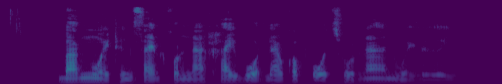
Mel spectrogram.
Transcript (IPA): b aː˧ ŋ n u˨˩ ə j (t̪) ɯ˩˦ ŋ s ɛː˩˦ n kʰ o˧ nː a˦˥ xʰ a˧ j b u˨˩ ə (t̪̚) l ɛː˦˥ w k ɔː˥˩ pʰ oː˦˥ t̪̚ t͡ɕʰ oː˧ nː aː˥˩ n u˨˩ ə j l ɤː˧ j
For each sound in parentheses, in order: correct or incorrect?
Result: incorrect: t̪ʰ, correct

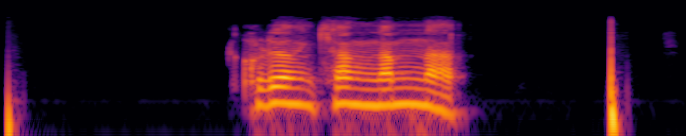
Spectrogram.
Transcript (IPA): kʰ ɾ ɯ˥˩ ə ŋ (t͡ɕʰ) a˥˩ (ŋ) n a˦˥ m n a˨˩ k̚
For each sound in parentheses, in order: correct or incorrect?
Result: correct, correct

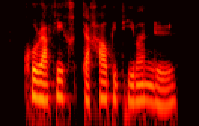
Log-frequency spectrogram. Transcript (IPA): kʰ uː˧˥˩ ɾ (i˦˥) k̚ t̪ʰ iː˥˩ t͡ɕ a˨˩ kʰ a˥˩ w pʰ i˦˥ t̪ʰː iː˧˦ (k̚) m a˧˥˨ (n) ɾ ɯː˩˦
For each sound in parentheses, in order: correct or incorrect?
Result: incorrect: a˦˥, incorrect: none, correct

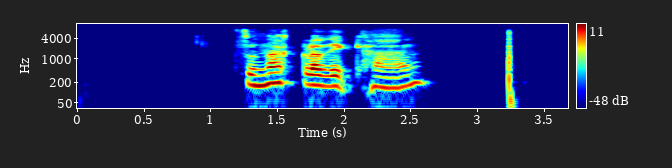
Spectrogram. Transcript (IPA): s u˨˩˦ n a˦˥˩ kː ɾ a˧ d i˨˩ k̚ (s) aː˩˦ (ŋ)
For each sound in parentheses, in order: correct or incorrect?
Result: incorrect: h, correct

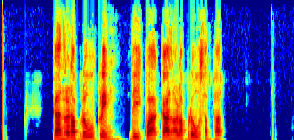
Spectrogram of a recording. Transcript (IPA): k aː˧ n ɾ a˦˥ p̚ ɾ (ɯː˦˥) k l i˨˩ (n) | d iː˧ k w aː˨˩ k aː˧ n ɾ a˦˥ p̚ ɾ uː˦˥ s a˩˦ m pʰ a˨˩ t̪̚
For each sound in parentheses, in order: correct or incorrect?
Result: incorrect: uː˦˥, correct

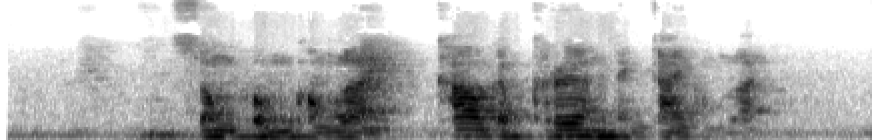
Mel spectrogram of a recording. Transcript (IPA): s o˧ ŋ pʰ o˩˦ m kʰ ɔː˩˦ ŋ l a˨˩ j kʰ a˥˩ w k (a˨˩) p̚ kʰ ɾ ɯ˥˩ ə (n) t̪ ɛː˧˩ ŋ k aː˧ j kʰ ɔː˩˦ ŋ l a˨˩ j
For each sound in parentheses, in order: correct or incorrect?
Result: correct, incorrect: ŋ

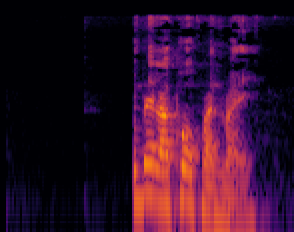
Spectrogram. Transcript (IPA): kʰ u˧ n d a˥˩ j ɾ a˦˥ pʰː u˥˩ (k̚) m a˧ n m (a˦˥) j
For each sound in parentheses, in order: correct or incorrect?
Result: correct, correct

